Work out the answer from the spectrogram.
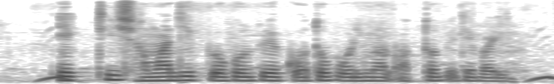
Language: Bangla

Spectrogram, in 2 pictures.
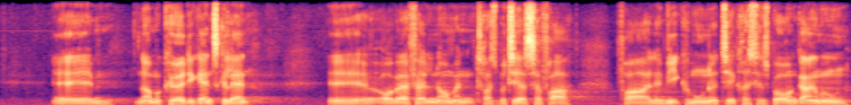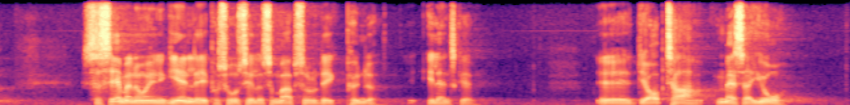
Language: Danish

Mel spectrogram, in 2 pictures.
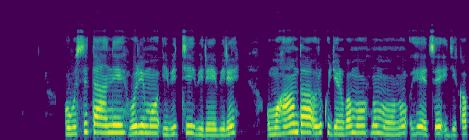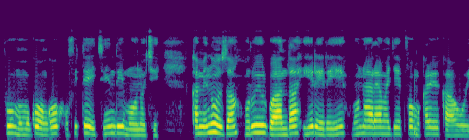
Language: Kinyarwanda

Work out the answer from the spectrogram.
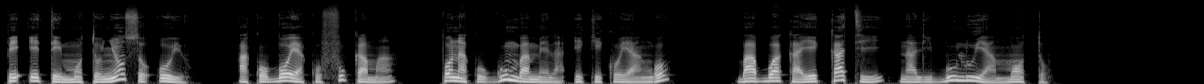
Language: Lingala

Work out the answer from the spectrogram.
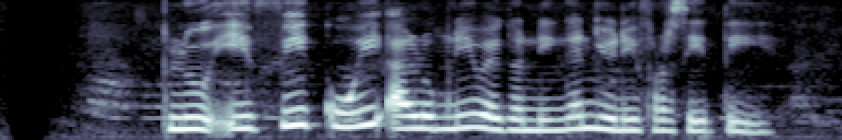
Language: Javanese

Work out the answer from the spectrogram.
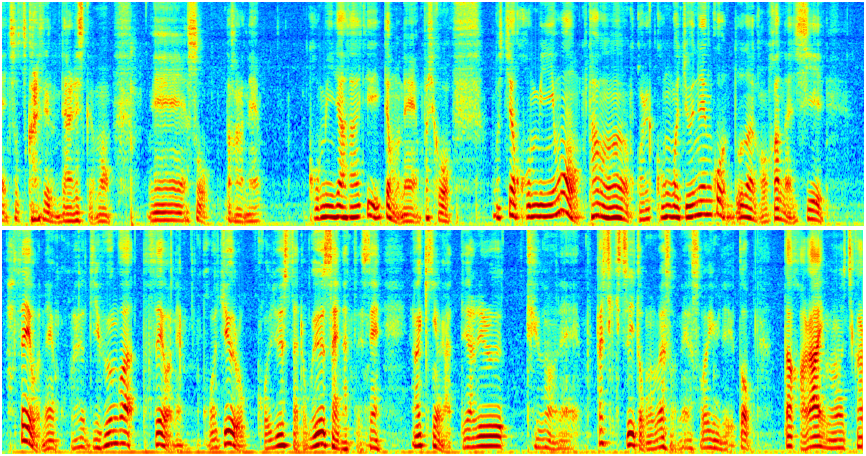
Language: Japanese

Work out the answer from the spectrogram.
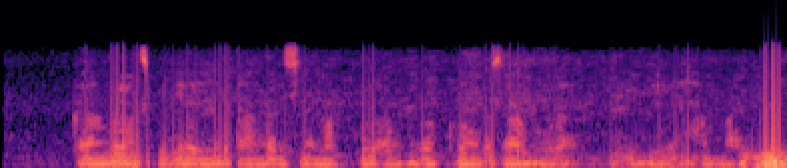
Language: Kinyarwanda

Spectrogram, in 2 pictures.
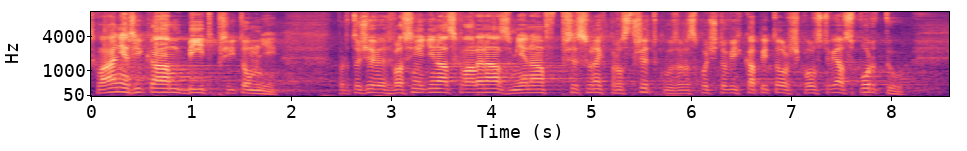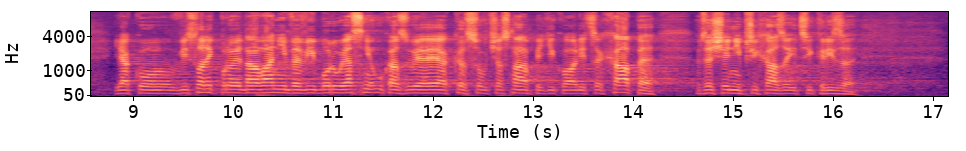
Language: Czech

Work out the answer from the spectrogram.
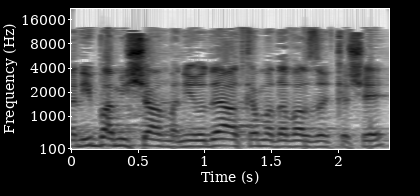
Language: Hebrew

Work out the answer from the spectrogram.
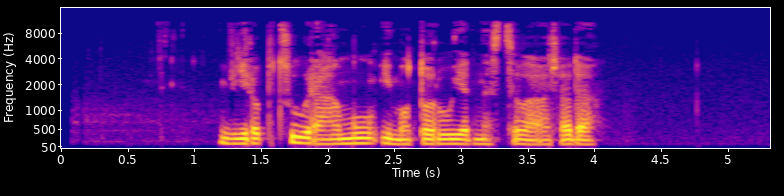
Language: Czech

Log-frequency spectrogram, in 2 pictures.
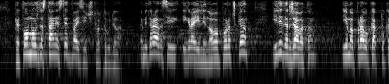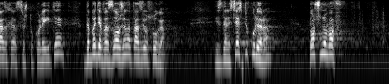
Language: Bulgarian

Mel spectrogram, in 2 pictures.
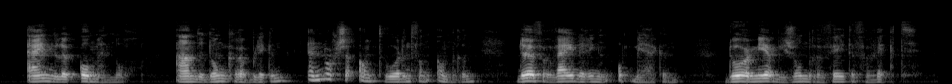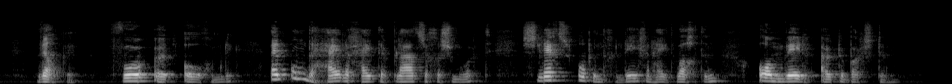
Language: Dutch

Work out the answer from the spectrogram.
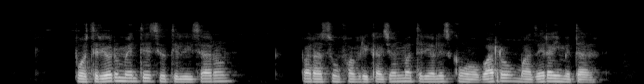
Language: Spanish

